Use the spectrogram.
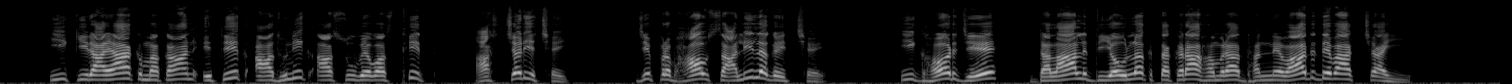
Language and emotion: Maithili, surprised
